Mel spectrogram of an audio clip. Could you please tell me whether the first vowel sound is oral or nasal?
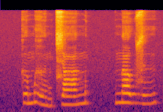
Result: oral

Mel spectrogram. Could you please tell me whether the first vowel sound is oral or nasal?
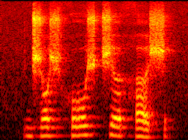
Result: oral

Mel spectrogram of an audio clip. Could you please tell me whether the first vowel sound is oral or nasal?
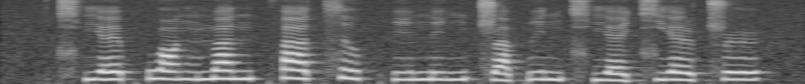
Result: oral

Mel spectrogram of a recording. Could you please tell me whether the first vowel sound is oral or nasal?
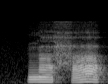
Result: nasal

